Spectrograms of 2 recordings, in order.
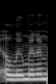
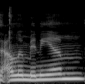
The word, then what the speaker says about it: aluminium: Like aluminum is aluminium.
